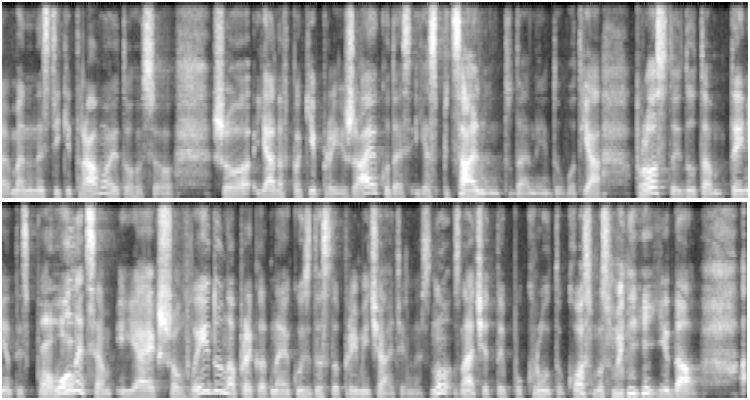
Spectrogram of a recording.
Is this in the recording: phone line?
no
